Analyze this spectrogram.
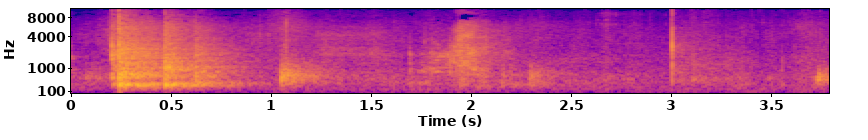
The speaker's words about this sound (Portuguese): Então, assim, peraí, gente, trocar de caneta.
